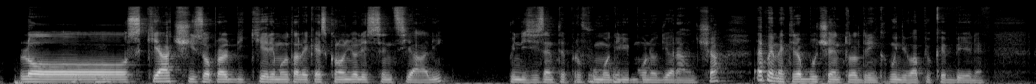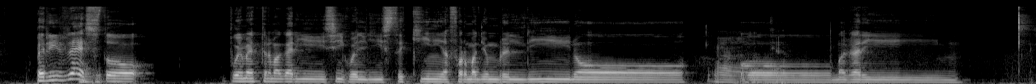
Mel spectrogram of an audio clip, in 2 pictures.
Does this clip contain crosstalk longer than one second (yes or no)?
no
